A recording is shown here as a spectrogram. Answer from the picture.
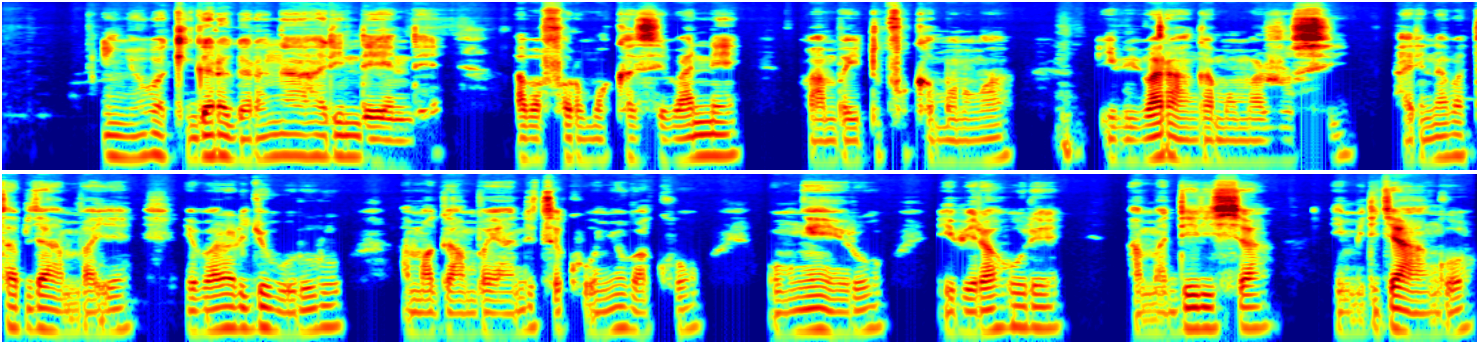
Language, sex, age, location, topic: Kinyarwanda, male, 18-24, Kigali, health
